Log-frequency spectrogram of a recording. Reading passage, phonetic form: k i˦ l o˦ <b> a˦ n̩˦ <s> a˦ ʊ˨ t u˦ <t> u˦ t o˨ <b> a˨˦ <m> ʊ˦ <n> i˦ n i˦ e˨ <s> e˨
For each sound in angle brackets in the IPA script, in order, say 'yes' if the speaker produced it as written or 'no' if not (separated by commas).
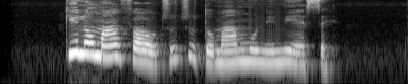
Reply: no, no, yes, no, yes, yes, yes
